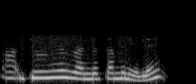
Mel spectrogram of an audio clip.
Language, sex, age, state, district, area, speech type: Malayalam, female, 30-45, Kerala, Kozhikode, urban, conversation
